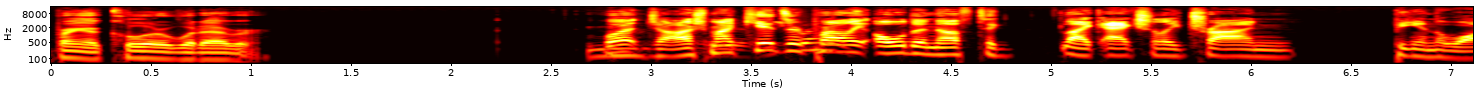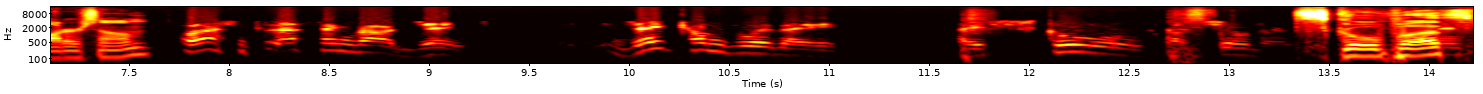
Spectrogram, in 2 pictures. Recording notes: This week we have new equipment and finally have a call in guest!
